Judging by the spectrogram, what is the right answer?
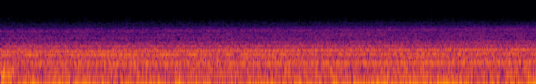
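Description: A Japanese local train in the railway game Train Crew runs steadily, its loud continuous rumble and droning motor whine filling the whole stretch without pause or speech.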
